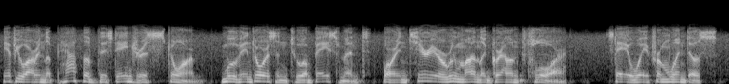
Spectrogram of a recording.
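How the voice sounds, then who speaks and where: A man's voice: on the low side, animated, brisk. A man's synthetic-sounding American voice formally reading automated weather warnings like a radio announcer. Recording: dull noisy weather radio.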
